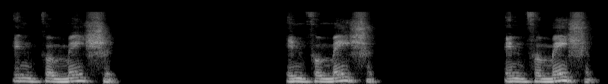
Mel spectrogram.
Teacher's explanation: A ti is pronounced as sh. T is pronounced as SH and not T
